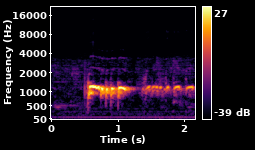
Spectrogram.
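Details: Female zebra dove, local Bangkok crossing cemani type, calling to a male: a rough rolling burst of coos followed by a run of short, wavering, mid-pitched notes, over a steady low hum.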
